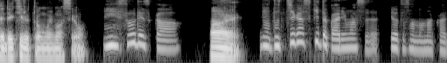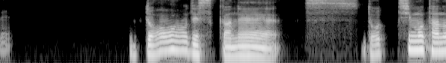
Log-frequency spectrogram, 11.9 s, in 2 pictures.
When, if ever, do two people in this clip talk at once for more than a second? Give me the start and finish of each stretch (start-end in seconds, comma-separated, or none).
none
